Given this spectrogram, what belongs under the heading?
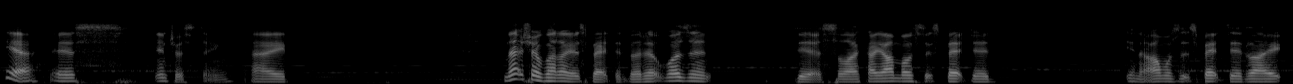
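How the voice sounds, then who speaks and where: A player voicing an awkward, unsure teenage outcast in a tabletop game, speaking haltingly. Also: medium pitch, creaky, fairly bright tone, clear, resonant tone, lo-fi sound, faint music behind. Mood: reflective, unsure. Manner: halting, hesitant. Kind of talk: in-character tabletop roleplay.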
